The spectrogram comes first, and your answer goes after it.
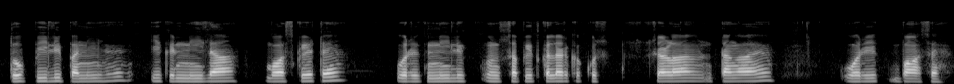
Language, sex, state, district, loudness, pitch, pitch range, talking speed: Hindi, male, Bihar, Bhagalpur, -20 LUFS, 145 Hz, 140-150 Hz, 130 wpm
